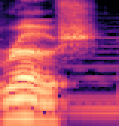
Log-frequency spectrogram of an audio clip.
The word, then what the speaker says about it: Roche: to him for clarifying that it is actually pronounced roche rosh is such a compelling character not for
